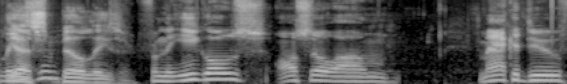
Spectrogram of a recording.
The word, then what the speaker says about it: Bill Lazor: Bill Lazor, is that how you pronounce his name? Lazor? Yes, Bill Lazor.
